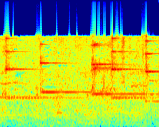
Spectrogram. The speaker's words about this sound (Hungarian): A gongora hangja egy kicsit eltér a jól ismert harang hangjától. Rövid, erős csengése van, és ezért sokkal gyorsabb dallamok is lejátszhatok, így a zenei repertoár jóval bővebb.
